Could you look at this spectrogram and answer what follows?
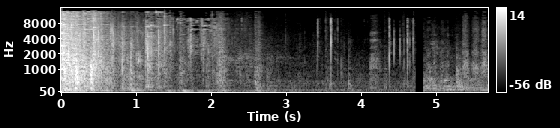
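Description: A soda can dropping through a vending machine: a loud clattering crash that dies away over about two seconds, followed by a few light clicks.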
